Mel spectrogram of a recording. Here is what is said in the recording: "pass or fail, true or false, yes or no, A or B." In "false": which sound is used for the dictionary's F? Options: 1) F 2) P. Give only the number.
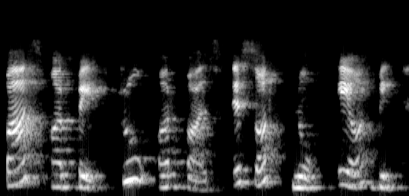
2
